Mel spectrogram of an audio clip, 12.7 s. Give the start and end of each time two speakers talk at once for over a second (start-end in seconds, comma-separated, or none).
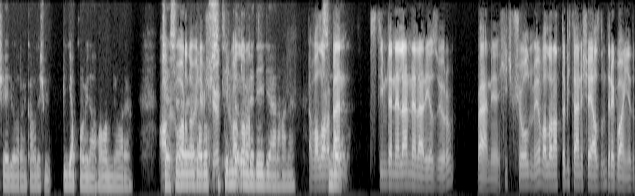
3.2-5.0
